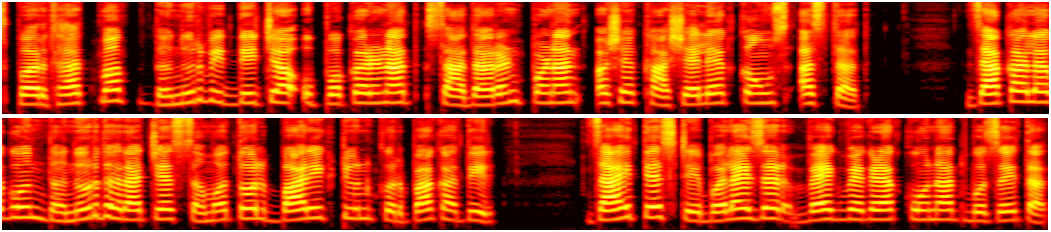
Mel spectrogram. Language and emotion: Goan Konkani, neutral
